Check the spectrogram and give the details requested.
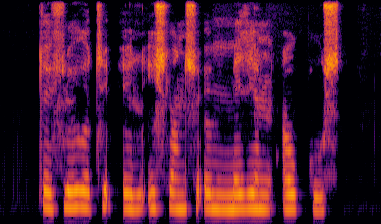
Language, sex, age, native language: Icelandic, male, 12, Icelandic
